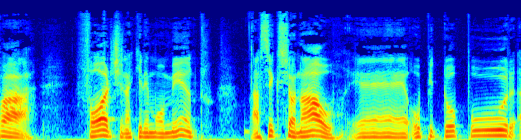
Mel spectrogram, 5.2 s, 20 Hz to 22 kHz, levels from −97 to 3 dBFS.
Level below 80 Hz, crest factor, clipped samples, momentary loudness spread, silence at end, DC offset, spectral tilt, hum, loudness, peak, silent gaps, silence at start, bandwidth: -42 dBFS; 16 dB; under 0.1%; 10 LU; 0 s; under 0.1%; -8 dB/octave; none; -18 LUFS; -2 dBFS; none; 0 s; 15 kHz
